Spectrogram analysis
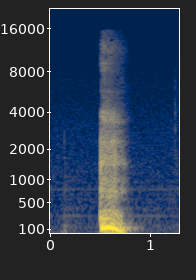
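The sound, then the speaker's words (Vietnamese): A single short cough, loud and throaty, rises abruptly and stands alone against near silence. “Lúc nãy ho phát đấy, quả đấy là ho thật đấy không ạ?”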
